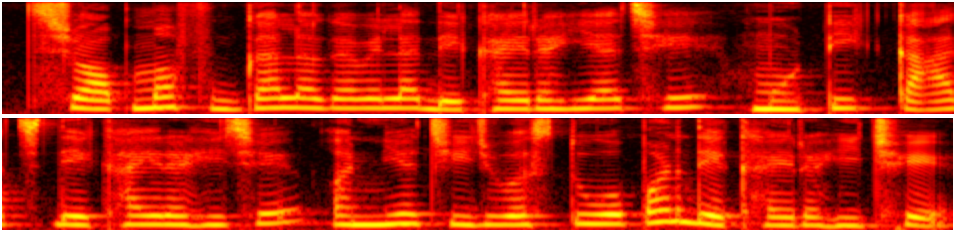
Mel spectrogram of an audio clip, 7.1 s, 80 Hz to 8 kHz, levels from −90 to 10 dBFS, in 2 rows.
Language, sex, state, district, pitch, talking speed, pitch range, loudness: Gujarati, female, Gujarat, Valsad, 230 Hz, 160 wpm, 220-245 Hz, -20 LUFS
